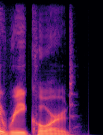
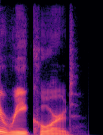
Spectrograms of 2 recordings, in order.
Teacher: The loud part is on the first part.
